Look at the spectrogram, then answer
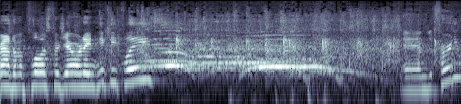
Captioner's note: applause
